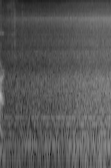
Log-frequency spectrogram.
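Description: Steady outdoor background noise with a faint low hum and no distinct event.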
